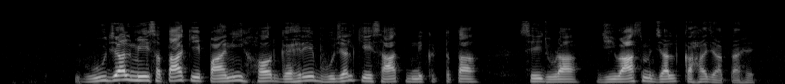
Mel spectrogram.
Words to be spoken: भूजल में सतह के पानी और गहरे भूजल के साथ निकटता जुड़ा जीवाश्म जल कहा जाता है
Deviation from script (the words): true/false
true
